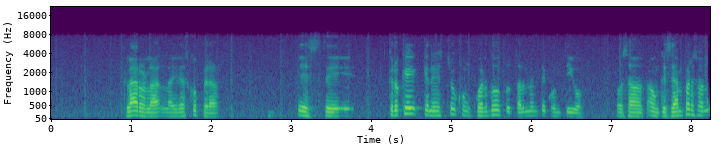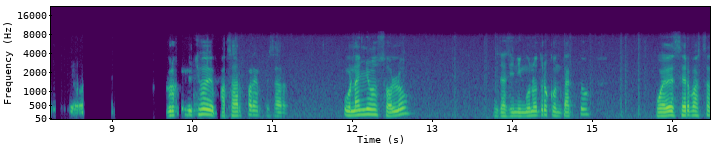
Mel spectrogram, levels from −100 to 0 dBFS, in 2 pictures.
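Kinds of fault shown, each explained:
Other side's voice leaking through: A faint, brief scrap of a second voice surfaces at 8.17 to 8.21 s, roughly 30 dB below the main speech. It is likely loudspeaker sound picked up by the microphone that the echo canceller failed to fully remove.
Speech suppressed in double talk: The talker's speech sinks sharply, by as much as 40 dB, from 8.21 to 8.86 s and from 9.58 to 10.05 s, then dips more gently, by around 10 dB, at 10.28 to 10.46 s. Both sides were likely talking at once, so the canceller turned everything down.
Background gated by the echo canceller: The room tone drops out abruptly from 9.14 to 9.30 s, falling by about 34 dB before returning. The canceller clamped the microphone hard while the loudspeaker was playing, then released it.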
